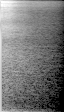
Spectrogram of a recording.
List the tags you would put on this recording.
Instrument samples > Synths / Electronic
Analog IR Reverb

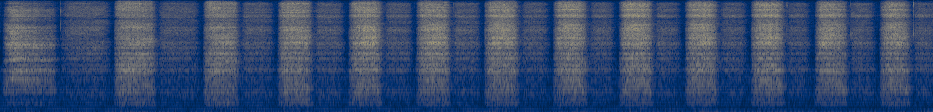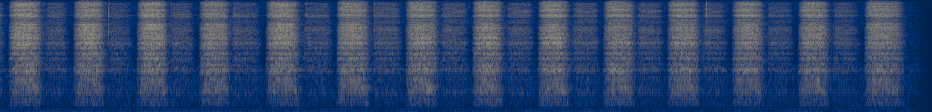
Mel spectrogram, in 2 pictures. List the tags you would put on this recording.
Sound effects > Human sounds and actions
Blue-brand Blue-Snowball breath human pant slow

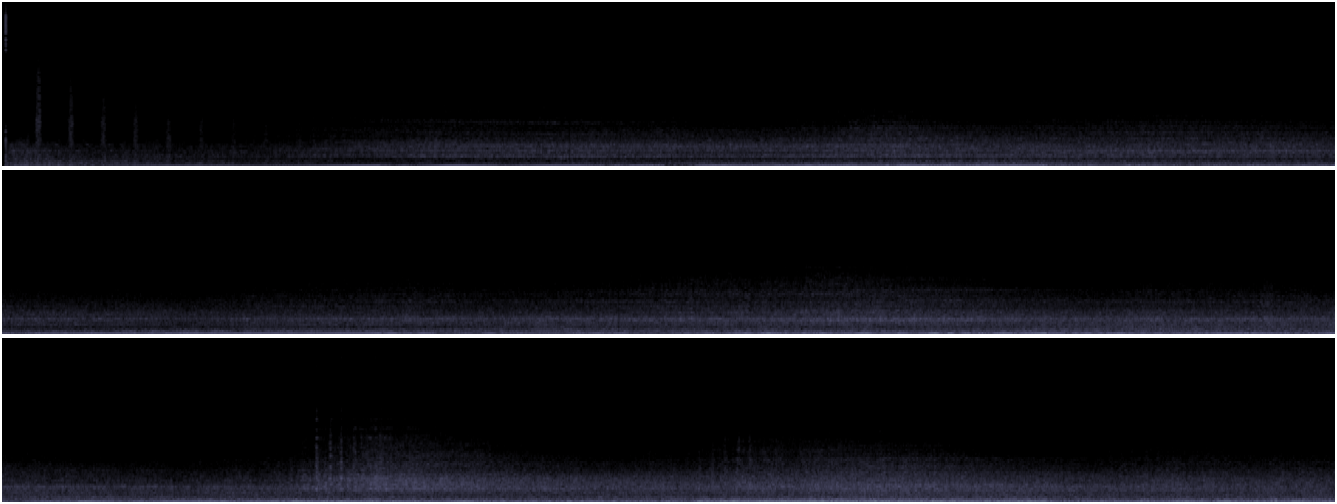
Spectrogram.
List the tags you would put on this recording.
Soundscapes > Synthetic / Artificial
evolving effect landscape ambience rumble texture low alien atmosphere experimental bassy bass drone long roar shimmer glitch shifting shimmering dark glitchy wind sfx synthetic fx slow ambient howl

